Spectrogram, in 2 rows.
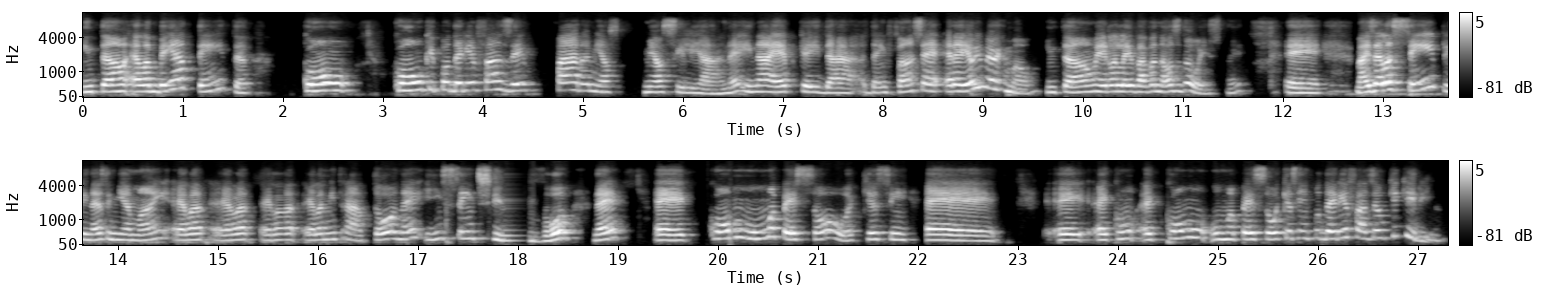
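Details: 37-year-old woman who stutters since age 4, with father and brother who also stuttered; she calls it a neurobiological speech disorder; stuttering.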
